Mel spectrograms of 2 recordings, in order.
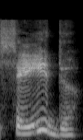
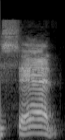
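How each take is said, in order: First: The vowel is a long 'ay' sound. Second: The vowel is a short 'e' sound. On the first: The speaker calls it wrong. "we do not say said" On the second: The speaker calls it right. "but we say said. It's like a cut word like a, ed"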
